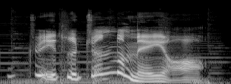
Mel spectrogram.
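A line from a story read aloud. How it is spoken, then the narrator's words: Quiet muttering. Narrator (Chinese): 他小声嘀咕着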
